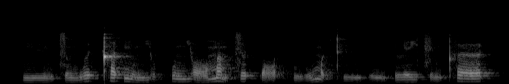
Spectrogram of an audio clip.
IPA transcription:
m yː˨˩ n t͡s ʊ˨˧ ŋ w ɵ˥ t̚ kʰ ɐ˥ t̚ n̪ ʊ˧ ŋ j ʊ˥ k̚ p ʊ˧ ŋ j ɔː˨˥ m ɐ˨˩ m t͡s ɵ˥ t̚ p ɔː˨˥ t̚ kʷ iː˨˥ w m ɐ˧ k̚ t̪ʰ yː˨˩ m p ɪ˨˩ ŋ | l e˧ j t͡s ɪ˨˩ ŋ pʰ œː˥ t̚

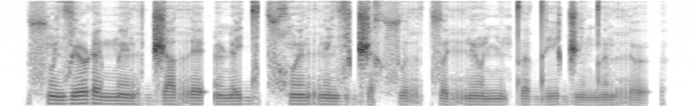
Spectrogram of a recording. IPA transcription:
sʷ ĩ zʲ o ɽ e m ẽ r d͡ʒ a r e ʔ ẽ ɳ i dʲ ɵ t͡s χʷ ẽ r ĩ zʲ ə d͡ʒ a x sʷ ə r t͡s o rʲ õ nʲ ə̃ t̪ ə d̪ i d͡ʒ ẽ d̪ ə̃ r ɵ ʔ

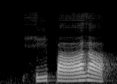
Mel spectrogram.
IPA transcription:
h i p ɑː ð ɑ

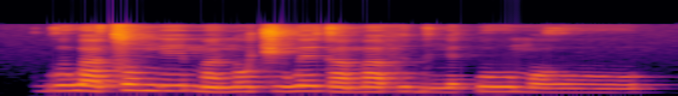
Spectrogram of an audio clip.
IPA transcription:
ɡʷ ɛ˨˦ w a˨ t͡s ɔ˦ ŋ eː˦ m ã˨ n ɔ˦ t͡ʃ ɪ˦ w ɛ˦ ɡ a˨ m a˦˨ f ɪ˦ b ɪ˨ ŋ ɛ˨ k͡p oː˦ m ɔ˨ ɣ oː˨

